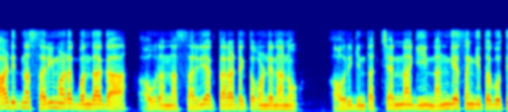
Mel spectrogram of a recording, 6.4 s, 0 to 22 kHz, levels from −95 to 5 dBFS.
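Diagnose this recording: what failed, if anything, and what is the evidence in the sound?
Nothing failed; no faults found.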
